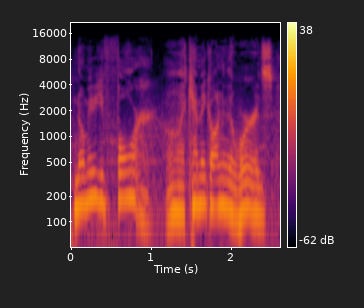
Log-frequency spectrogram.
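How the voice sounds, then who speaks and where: A male actor playing a jittery, wisecracking boy in a radio drama, talking in hushed, urgent tones. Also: fairly high pitch, lively intonation, a little fast, background noise, close to an everyday voice. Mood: hushed, wry. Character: jittery, wisecracking young boy, the twin brother. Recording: music behind.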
